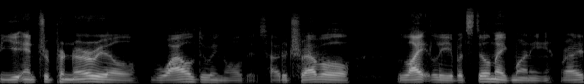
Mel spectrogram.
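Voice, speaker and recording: This man speaks in a German accent at a fairly low pitch, with monotone, flat intonation. The recording is very clean, with a silent background. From rural Austria. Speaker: dating coach. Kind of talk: casual interview. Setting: outdoors at a villa in Turkey.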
